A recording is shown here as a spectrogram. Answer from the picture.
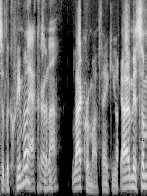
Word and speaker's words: Lachryma: I don't know how to pronounce it. Lachryma? Lachryma, thank you.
